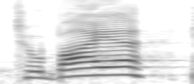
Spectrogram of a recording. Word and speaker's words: Tobiah: And you pronounce it Tobiah in Hebrew, unless you're fiddling on a roof, in which case it's pronounced Tevya, same name.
